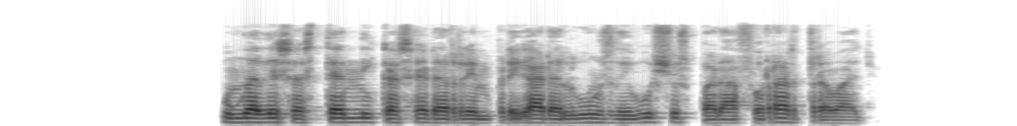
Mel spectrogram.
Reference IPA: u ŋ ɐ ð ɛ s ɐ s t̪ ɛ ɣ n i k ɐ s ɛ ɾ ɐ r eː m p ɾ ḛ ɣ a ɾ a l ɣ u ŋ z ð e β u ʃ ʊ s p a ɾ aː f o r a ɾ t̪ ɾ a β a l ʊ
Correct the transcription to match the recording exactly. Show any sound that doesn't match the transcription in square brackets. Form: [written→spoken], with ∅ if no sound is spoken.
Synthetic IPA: u ŋ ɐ ð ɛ s ɐ s t̪ ɛ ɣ n i k ɐ s ɛ ɾ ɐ r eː m p ɾ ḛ ɣ a ɾ a l ɣ u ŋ z ð e β u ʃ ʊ s p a ɾ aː f o r a ɾ t̪ ɾ a β a [l→ʎ] ʊ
